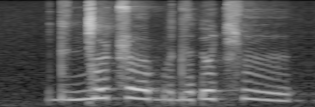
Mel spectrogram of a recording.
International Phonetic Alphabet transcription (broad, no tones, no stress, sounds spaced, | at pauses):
d ʉ ŋ͡ǀ ʉ ʈ͡ʂ ɵː b ɵ d ɨ ɗ ɵ t͡ɕʰ ɨː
